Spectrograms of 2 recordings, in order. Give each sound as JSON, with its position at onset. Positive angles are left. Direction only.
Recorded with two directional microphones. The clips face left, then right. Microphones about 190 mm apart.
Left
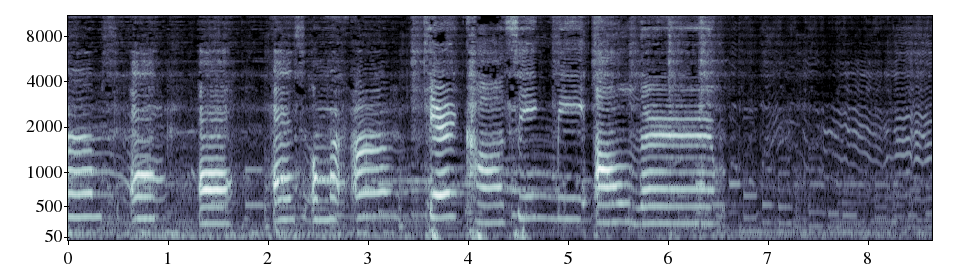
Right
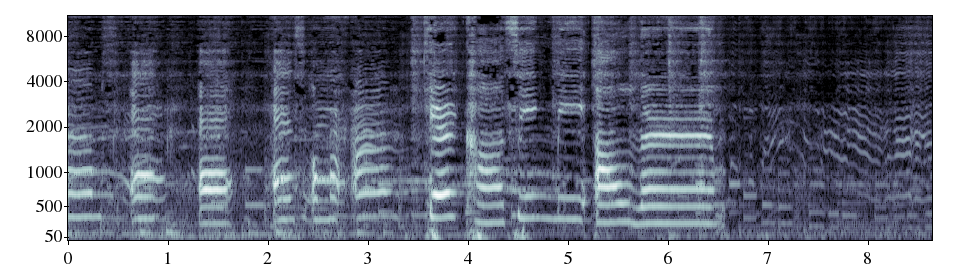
{"t": 0.0, "sound": "music", "side_deg": -10}
{"t": 3.5, "sound": "music", "side_deg": -45}
{"t": 8.3, "sound": "music", "side_deg": -40}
